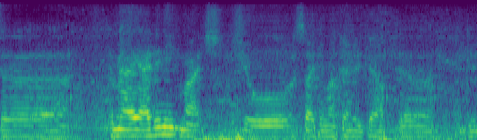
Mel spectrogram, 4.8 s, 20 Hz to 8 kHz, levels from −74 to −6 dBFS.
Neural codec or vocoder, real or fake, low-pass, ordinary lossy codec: codec, 16 kHz, 1.1 kbps, Voila-Tokenizer; fake; 7.2 kHz; none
